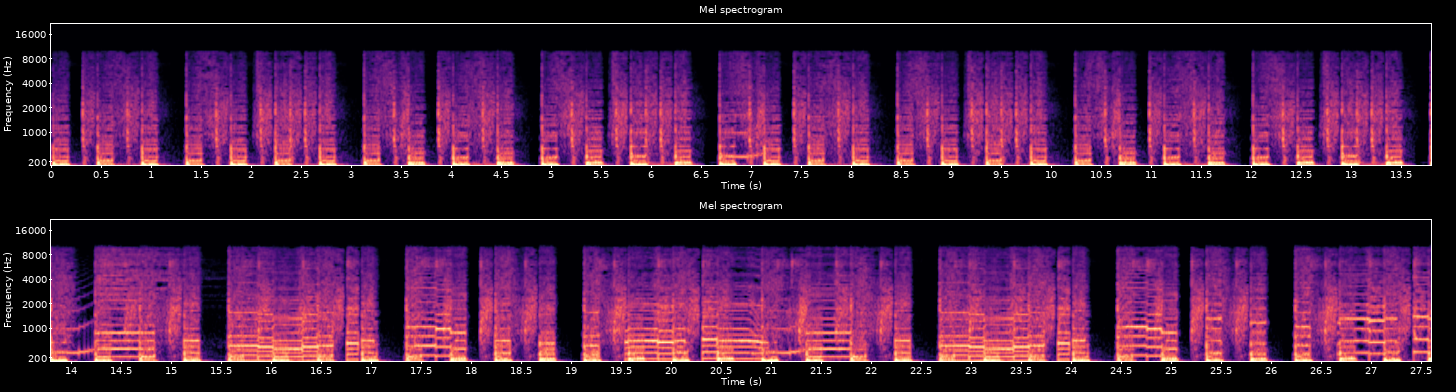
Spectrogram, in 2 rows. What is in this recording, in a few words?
8bit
